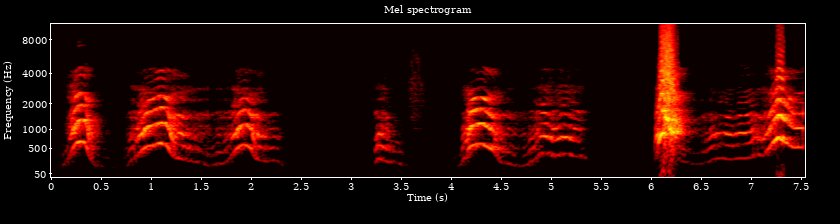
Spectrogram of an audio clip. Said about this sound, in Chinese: 我们家狗乱入了啊啊！它想吃鸡肉，都要说话了。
